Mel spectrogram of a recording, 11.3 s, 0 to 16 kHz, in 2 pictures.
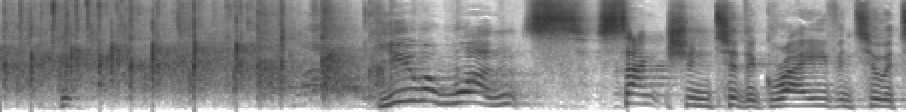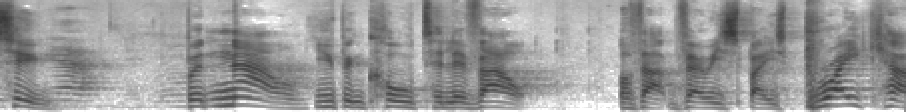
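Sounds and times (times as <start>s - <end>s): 
crowd applause with dense clapping: 0.0s - 2.5s
speech: 0.4s - 0.7s, 2.4s - 11.3s.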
